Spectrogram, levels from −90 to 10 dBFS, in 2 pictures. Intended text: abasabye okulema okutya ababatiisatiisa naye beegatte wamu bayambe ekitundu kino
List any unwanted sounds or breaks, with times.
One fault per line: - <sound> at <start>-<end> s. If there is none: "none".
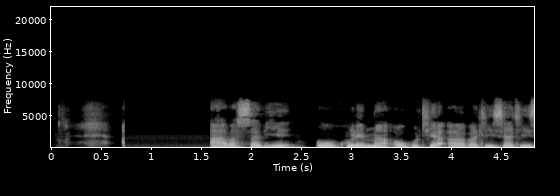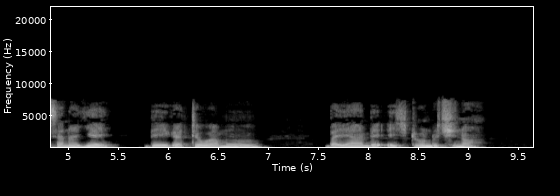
none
